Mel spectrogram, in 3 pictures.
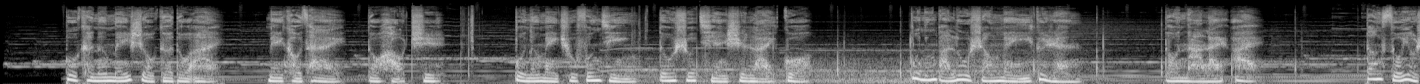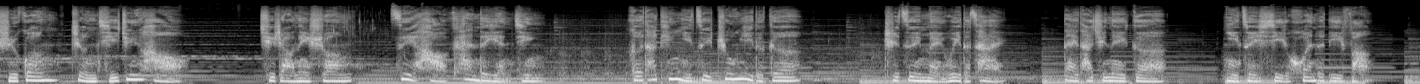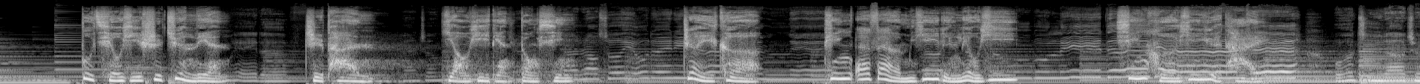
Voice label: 电台台宣; FM1061电台台宣

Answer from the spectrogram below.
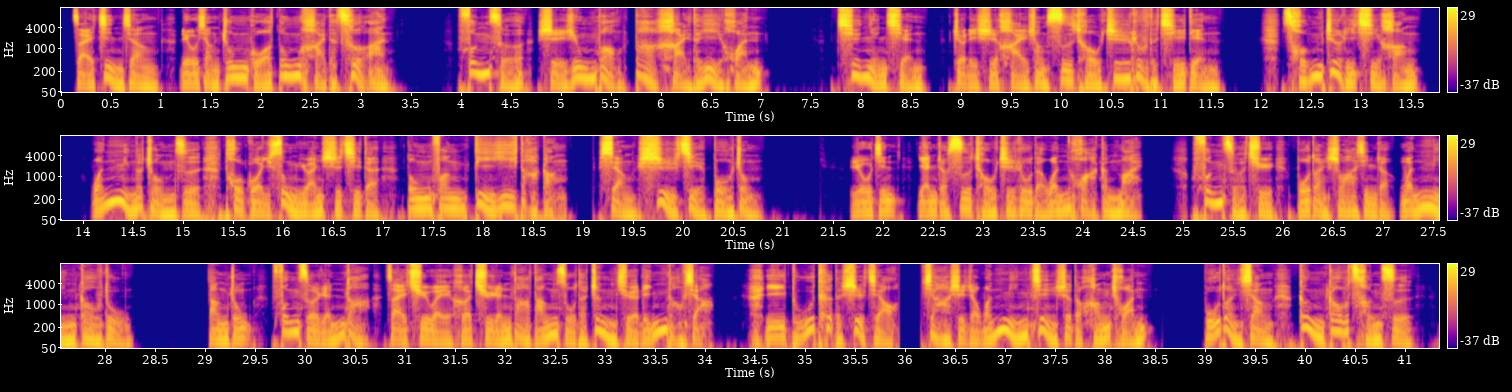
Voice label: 稳重磁性

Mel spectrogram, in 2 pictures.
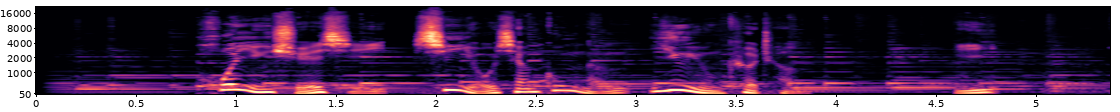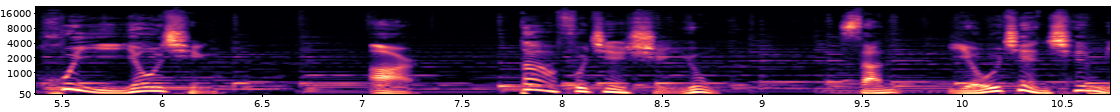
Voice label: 课件 轻松解说; 纪录片

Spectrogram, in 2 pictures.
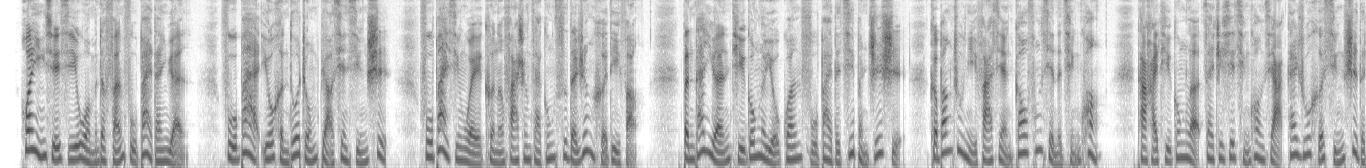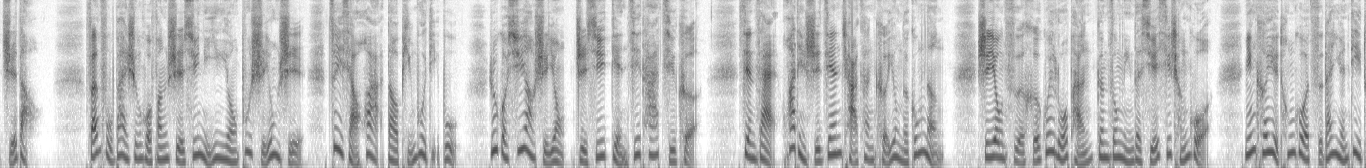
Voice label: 课件

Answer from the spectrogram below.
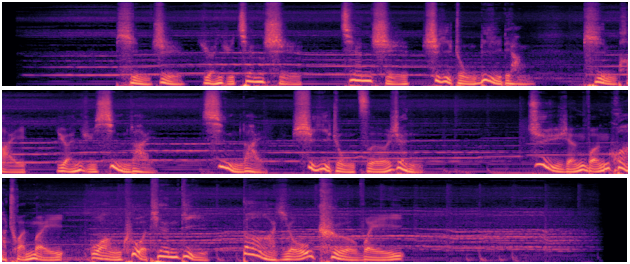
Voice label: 广告 品牌形象; 巨人文化

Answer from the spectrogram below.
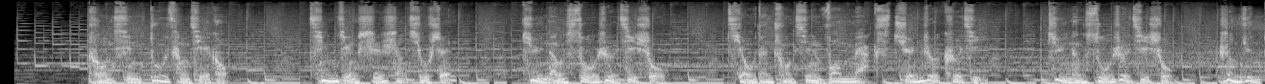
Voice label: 成熟浑厚声音广告; 广告 > 企业形象; 乔丹广告

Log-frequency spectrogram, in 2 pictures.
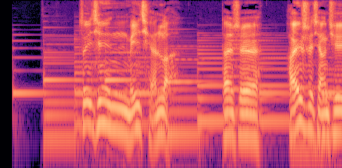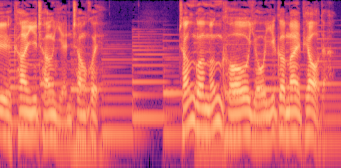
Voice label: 模仿; 朱一旦

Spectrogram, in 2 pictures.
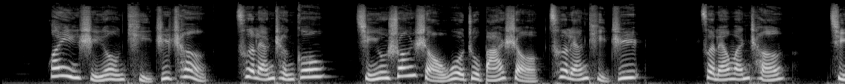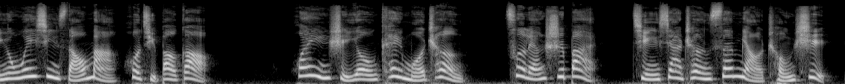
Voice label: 语音提示 体重秤提示

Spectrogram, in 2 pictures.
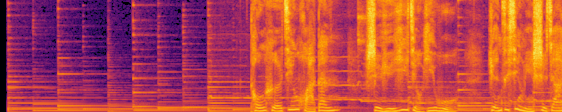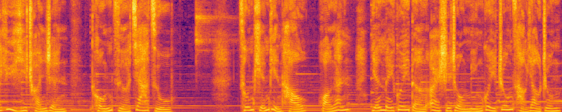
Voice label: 大气典雅; 彤和精华丹

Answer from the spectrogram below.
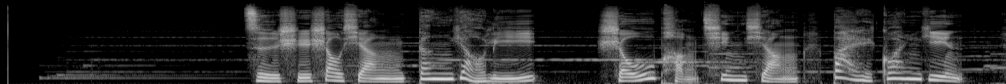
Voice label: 解说-人物

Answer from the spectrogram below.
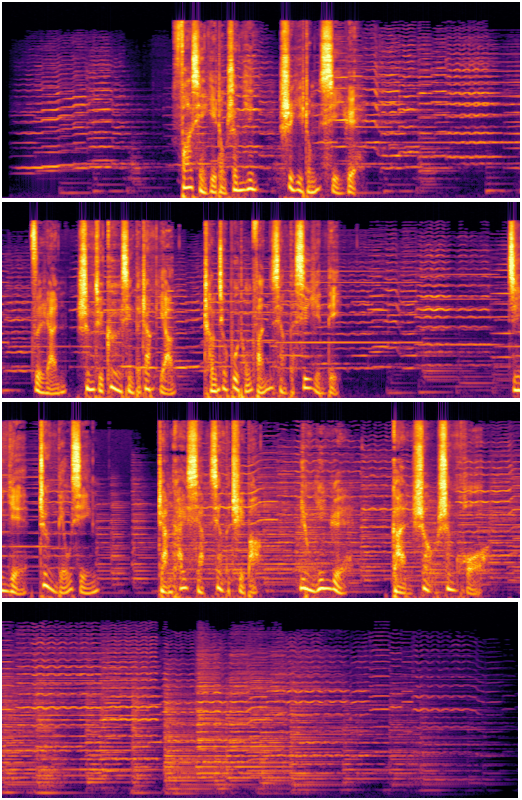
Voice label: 电台片花; 今夜正流行

